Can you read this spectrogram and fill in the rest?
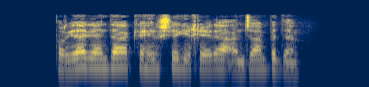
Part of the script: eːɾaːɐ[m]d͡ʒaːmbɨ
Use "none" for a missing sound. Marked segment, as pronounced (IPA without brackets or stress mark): n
